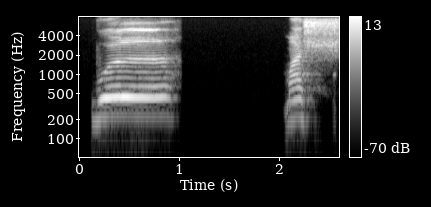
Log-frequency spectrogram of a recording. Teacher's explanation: Bul mash itu ada alif lam komariah, alif lamnya dibaca jelas.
